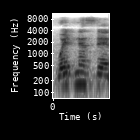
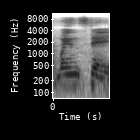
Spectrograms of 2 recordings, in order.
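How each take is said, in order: First: ওয়েডনেসডে with the first d sounded, "wed-nes-day"; wrong spelling pronunciation. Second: ওয়েডনেসডে with silent d, "wenz-day"; correct Wednesday pronunciation. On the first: Teacher showing students the mistake, spelt-out ওয়েডনেসডে "wed-nes-day". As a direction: say ওয়েডনেসডে as spelt, all three syllables. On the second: Teacher modelling for students, two-syllable ওয়েডনেসডে "wenz-day". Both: Shown as a demonstration. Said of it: "ওয়েডনেসডে না".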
